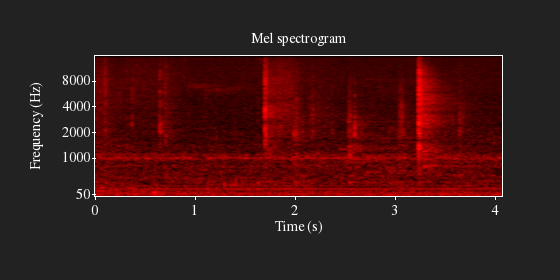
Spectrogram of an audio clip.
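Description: Quiet chewing of a crunchy chocolate cookie: a few soft, sharp crunches, one about halfway through and a clearer one late on, over a faint steady hum.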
